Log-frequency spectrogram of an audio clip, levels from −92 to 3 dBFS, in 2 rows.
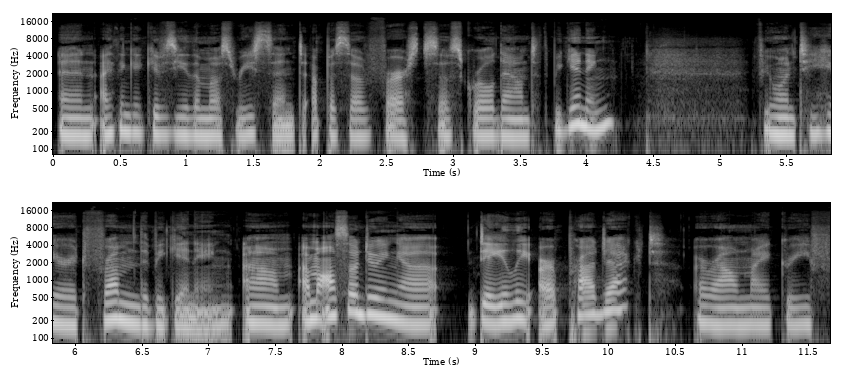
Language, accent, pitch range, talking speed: English, American, 170-210 Hz, 190 wpm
